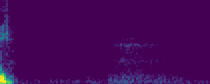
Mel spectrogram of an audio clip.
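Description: A man's speech trails off, then near silence with one faint exhale about a second in.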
